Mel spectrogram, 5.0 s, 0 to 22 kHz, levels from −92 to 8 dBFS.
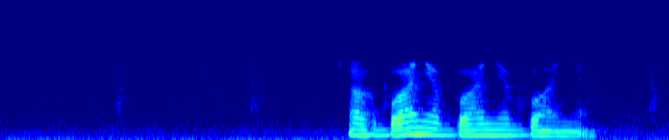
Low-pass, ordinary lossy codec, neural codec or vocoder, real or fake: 3.6 kHz; none; none; real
